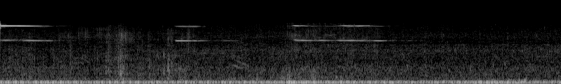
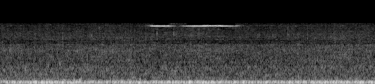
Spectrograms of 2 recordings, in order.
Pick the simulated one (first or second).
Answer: second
